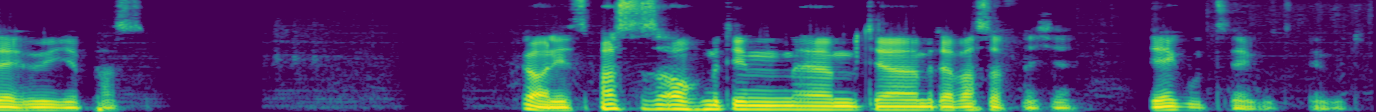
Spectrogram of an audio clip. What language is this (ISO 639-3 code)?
deu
